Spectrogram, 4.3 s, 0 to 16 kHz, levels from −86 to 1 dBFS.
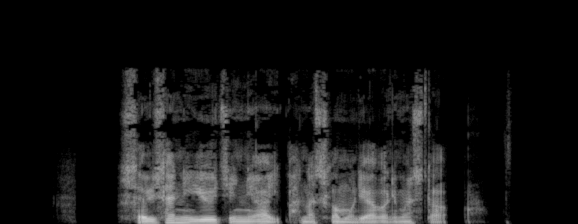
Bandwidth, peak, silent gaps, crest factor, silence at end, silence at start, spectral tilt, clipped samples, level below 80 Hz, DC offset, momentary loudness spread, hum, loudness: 11.5 kHz; -8 dBFS; 3.36-3.47 s; 18 dB; 0.8 s; 0.9 s; -5 dB/octave; under 0.1%; -54 dBFS; under 0.1%; 10 LU; none; -25 LUFS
